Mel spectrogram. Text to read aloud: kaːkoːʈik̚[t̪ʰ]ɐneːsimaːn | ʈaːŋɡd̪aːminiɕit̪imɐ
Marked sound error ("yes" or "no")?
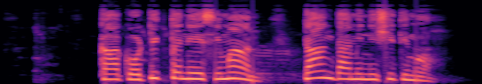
yes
